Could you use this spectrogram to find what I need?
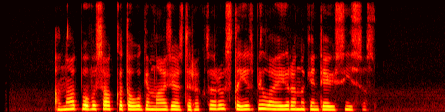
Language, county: Lithuanian, Alytus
